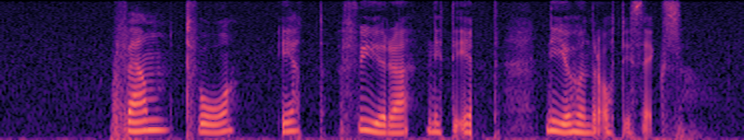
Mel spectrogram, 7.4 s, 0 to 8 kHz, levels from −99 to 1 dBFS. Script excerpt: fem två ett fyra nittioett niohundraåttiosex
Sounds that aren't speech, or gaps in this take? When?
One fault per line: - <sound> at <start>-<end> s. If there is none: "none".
- dropout at 4.7-4.9 s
